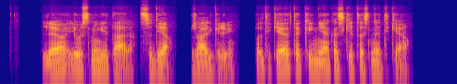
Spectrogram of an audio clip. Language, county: Lithuanian, Vilnius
